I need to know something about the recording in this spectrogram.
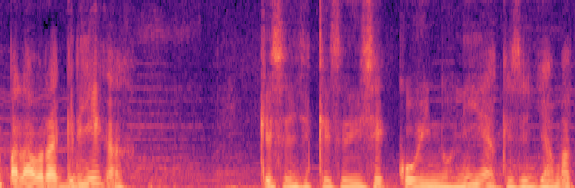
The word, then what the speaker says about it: koinonía: comparamos con una palabra griega que se dice koinonía que se llama koinonía que se pronuncia koinonía es una palabra griega y junto a esa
